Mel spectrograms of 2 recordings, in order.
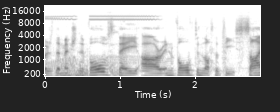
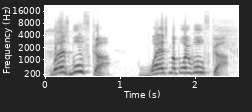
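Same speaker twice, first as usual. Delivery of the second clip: higher, louder, demanding Wulfgar; indignant fan outcry; 10 semitones higher, 6 dB louder than usual. Real, not acted. Fan protesting a missing party member, loud and indignant. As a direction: cry out for the missing hero.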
